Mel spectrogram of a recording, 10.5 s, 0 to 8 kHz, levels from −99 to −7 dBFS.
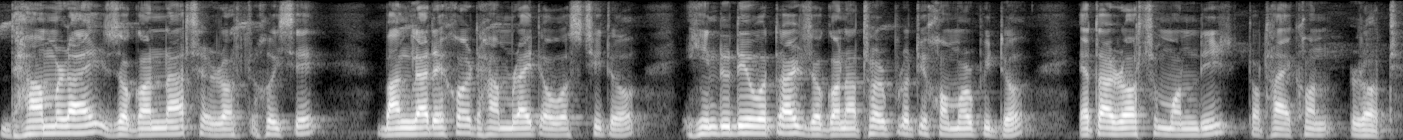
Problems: constant background noise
